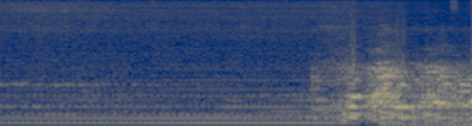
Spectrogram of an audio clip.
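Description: Live drone music: a steady stack of low held tones, joined about three-quarters of the way in by a sudden, much louder and denser wash of sound.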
